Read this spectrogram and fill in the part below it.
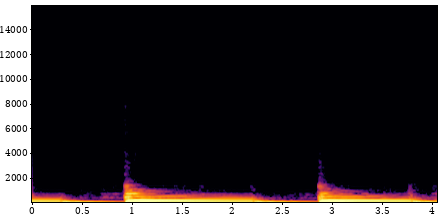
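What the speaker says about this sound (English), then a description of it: "pull the D string to the side parallel to the fingerboard, and release it." Two plucked pizzicato notes on an upright bass D string, each released sideways, parallel to the fingerboard, giving a round, resonant tone that rings for about two seconds before being damped.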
